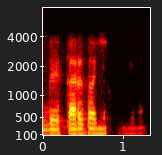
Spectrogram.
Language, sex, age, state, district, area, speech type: Odia, male, 18-30, Odisha, Kalahandi, rural, conversation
